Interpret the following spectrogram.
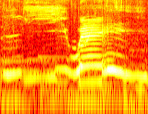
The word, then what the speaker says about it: Liyue: It's pronounced Liyue.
